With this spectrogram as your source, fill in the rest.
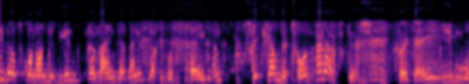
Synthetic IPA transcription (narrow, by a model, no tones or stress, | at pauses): ejd̪ɒːd̪̥kʰonæmtʰod̪iɡʲeæzæŋɡzæd̪æniːsvæχt̪ʰiːɡofsæɾid̪æmfe̞kʰɾæmbet̪ʰonæɾæft̪ekʰod͡ʒɒːjiemo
